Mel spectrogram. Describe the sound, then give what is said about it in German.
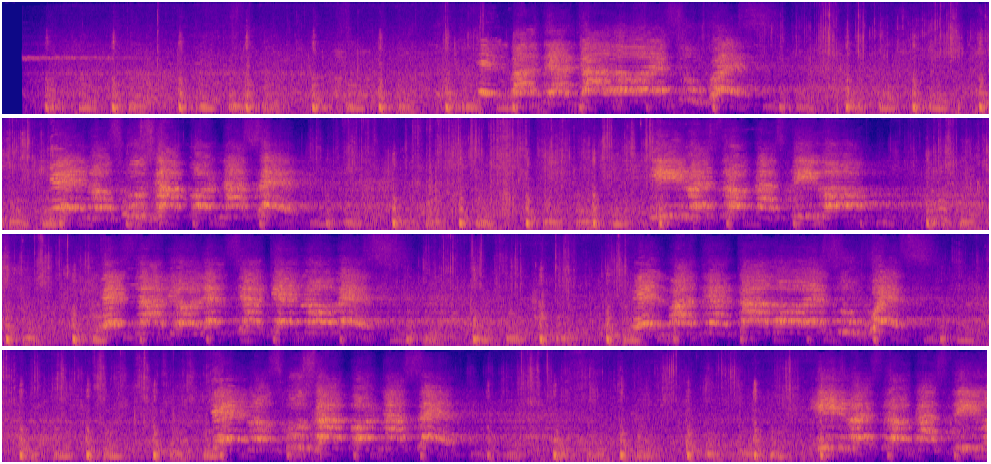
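Mass performance by women in Valparaíso, Chile, chanting loudly in unison against sexualized violence; forceful chanted phrases come in regular rhythmic bursts separated by short pauses, repeating across the whole stretch. “Und weil es eigentlich gar kein Lied ist, sondern eine öffentliche Massenperformance von Frauen, die lautstark gegen sexualisierte Gewalt protestieren. So klingt das.”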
